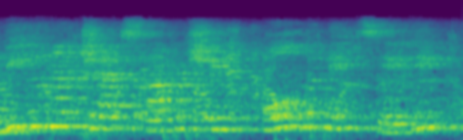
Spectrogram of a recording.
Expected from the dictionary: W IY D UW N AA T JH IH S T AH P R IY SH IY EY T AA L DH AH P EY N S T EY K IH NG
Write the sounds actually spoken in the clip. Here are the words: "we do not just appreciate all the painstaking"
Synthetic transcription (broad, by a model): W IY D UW N AA T CH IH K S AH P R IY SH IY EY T AA L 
